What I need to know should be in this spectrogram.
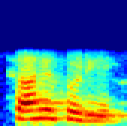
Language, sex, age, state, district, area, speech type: Odia, female, 45-60, Odisha, Nayagarh, rural, conversation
